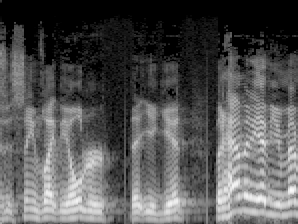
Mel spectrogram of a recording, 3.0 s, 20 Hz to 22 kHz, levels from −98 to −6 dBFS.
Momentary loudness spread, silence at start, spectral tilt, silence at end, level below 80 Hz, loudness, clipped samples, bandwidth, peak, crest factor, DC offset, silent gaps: 10 LU; 0 s; -5.5 dB/octave; 0 s; -62 dBFS; -18 LUFS; under 0.1%; 12 kHz; -2 dBFS; 16 dB; under 0.1%; none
